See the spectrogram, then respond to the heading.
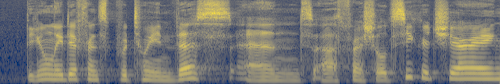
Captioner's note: none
